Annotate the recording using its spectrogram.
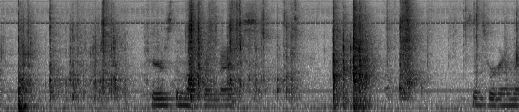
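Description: A carton rustles and knocks as it is handled.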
